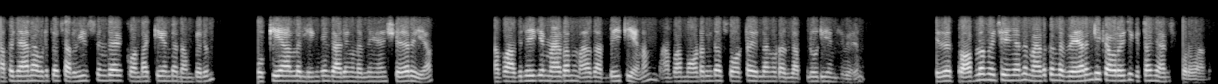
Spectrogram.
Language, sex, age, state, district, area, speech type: Malayalam, male, 30-45, Kerala, Thiruvananthapuram, urban, conversation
